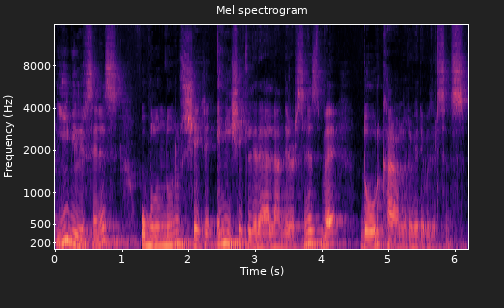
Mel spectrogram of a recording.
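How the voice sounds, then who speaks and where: With very even loudness, a man talks at a fairly quick pace and with lively intonation. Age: 30s. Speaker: e-commerce consultant; e-commerce educator. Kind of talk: tutorial. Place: office. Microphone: lapel.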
